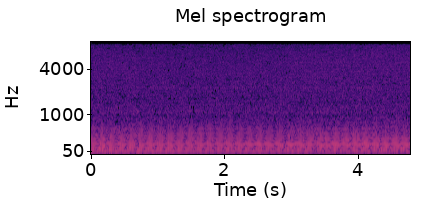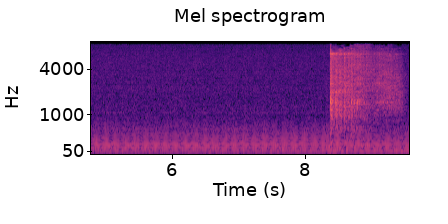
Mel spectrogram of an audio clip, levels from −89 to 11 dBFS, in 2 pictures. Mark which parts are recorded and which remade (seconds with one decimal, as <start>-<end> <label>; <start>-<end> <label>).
0.0-0.7 remade; 0.7-2.9 recorded; 2.9-9.6 remade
